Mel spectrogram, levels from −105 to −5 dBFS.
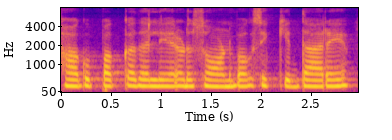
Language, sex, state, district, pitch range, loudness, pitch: Kannada, female, Karnataka, Bidar, 220-235 Hz, -15 LUFS, 225 Hz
